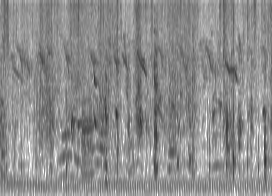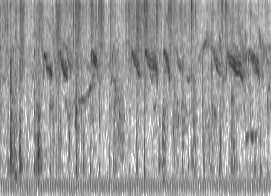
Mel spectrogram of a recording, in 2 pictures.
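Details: Chicks at a rural home chicken farm peeping busily, quick high downslurred chirps crowding together, over a steady humming drone.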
